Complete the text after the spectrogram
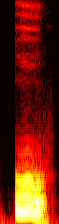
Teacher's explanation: ऊ बोलकर देखें, होंठ एकदम गोल हो जाते हैं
